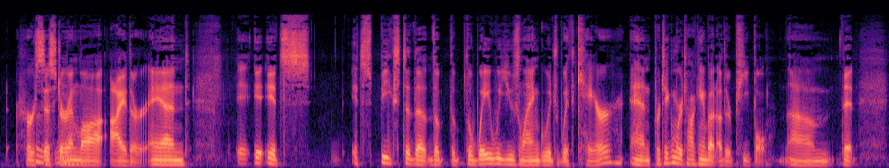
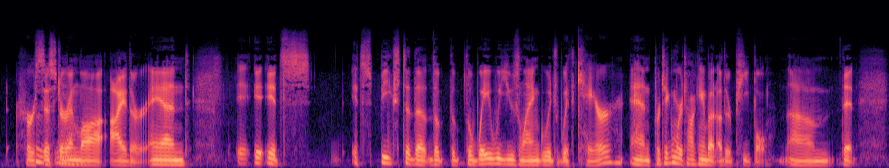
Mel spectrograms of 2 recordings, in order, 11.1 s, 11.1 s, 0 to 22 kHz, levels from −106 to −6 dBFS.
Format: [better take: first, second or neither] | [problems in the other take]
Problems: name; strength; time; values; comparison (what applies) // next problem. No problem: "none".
first | muffled; slightly; fading above 4 kHz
